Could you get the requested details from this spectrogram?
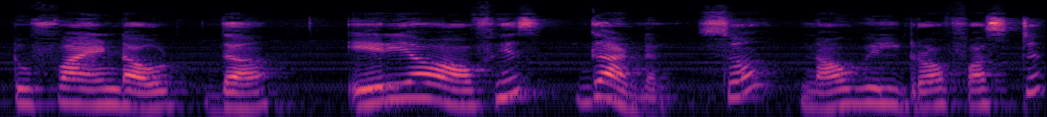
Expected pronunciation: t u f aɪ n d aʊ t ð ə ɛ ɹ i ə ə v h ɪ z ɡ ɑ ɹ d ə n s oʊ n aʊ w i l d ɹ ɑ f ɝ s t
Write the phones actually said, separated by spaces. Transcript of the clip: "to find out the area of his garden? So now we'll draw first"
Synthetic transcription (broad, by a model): t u f aɪ n d aʊ t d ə ɛ ɹ i ə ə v h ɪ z ɡ ɑ ɹ d ə n s oʊ n aʊ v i l d ɹ ɑ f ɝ s t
